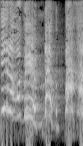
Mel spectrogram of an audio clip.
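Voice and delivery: acted-out shouting. Recounting reacting to an intense scene on tv: retelling a yell at the tv. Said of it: "I was yelling, too".

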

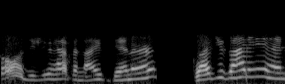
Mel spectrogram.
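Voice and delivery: mimicked sarcastic voice. Retelling what a cameraman said to a pair leaving a restaurant, mimicking his sarcasm. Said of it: "the cameraman trying to be sarcastic".

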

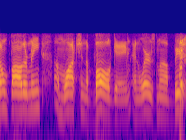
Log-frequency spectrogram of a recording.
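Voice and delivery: dismissive, brushing-off man's voice. Describing a couple's routine, acting out the husband's reply to his wife, impersonating him. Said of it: "That was a great impersonation".

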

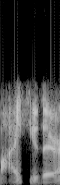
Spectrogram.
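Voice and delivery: ordinary talk, nothing marked

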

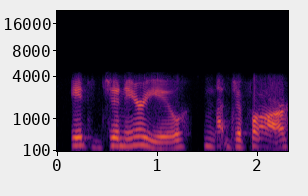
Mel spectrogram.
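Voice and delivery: ordinary delivery

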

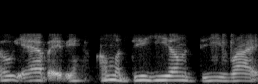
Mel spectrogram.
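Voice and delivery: low, smooth, big-talking flirtatious sweet talk

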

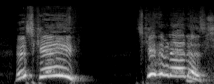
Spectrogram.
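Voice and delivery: put-on drunk shouting voice. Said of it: "Keith Hernandez drunk calling you".

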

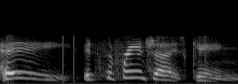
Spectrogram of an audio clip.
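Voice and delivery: put-on, very high-pitched, full-volume yell. Retelling how a chamber director called out across the room: imitating someone yelling at full volume. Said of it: "yells out at full volume".

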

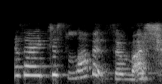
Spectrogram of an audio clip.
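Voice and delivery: giggling through the words, very high and loud. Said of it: "why are you giggling".

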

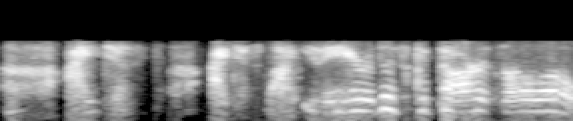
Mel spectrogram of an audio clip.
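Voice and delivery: high-pitched, hushed whisper. Guest acts out her mom calling from a loud show, imitating mom whispering into phone. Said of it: "she's whispering in the phone".

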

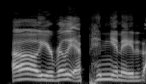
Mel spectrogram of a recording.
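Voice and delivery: plain

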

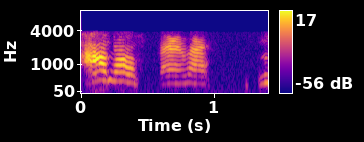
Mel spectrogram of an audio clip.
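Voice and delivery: high, loud yell, shouted to carry far. Retelling being announced while Charlotte produced the show; retelling a yell. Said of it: "I'm like yelling from the back of the room".

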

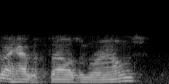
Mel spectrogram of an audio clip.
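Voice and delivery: ordinary talk

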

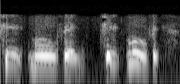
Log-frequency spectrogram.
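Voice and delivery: ominous, sinister, menacing sci-fi agent tone. Retelling a man who took the speaker by the arms: retelling a sinister voice. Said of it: "said in a sinister voice".

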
